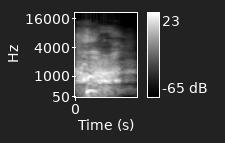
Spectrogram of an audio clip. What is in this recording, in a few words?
jump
